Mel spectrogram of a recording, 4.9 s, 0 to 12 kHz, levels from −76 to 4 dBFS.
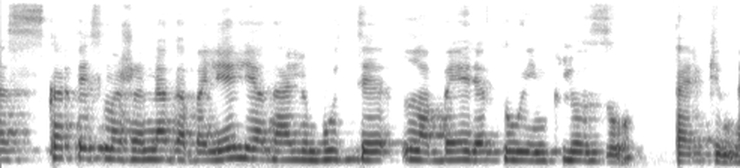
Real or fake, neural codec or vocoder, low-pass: fake; codec, 24 kHz, 3.1 kbps, DualCodec; 10.8 kHz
